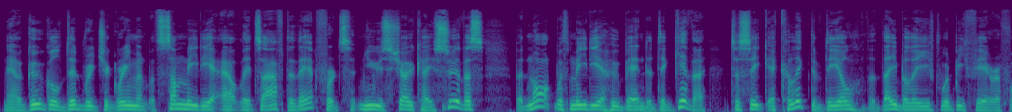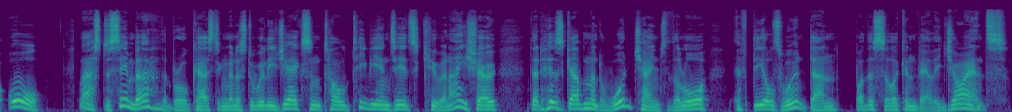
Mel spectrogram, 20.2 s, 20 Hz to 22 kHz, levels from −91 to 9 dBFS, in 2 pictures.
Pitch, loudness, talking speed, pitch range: 130 Hz, -29 LUFS, 185 wpm, 115-145 Hz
